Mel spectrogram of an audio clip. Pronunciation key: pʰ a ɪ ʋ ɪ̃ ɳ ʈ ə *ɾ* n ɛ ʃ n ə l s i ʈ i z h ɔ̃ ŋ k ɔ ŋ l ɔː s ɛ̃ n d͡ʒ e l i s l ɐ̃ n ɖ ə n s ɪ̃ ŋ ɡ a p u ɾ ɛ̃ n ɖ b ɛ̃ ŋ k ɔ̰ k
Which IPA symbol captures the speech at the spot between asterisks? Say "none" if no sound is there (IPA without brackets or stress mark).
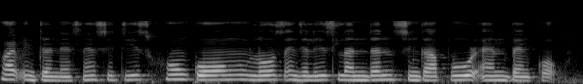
ɾ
